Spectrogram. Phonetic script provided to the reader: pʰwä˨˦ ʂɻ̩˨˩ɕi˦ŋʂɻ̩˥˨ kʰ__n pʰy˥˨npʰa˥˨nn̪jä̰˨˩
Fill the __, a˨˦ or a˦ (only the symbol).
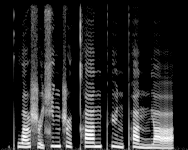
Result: a˦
